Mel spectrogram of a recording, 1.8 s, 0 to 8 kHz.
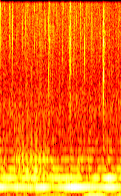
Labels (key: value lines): label: biophony, midshipman
recorder: SoundTrap 500

label: biophony, croak
recorder: SoundTrap 500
